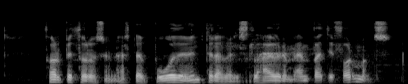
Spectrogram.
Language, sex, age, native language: Icelandic, male, 30-39, Icelandic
